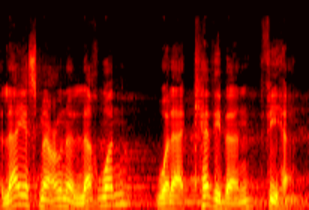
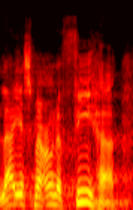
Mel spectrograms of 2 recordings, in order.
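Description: First: Said in the usual way. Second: فيها lifted higher and leaned on, said last; stress on فيها. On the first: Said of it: "that would be sort of the expected sentence structure". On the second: Shown as a demonstration. Teacher showing students the word فيها, stressed. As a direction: hit فيها hard to show the emphasis. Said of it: "is being advanced and emphasized".

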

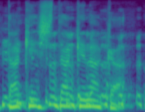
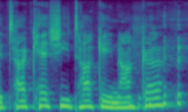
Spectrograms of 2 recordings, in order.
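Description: First: "Takeshi Takenaka" in a Japanese accent, pitched up. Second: Takeshi Takenaka said slowly with a flat American accent; "Takeshi Takenaka" with American vowels, slow and careful; American-accented name. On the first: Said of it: "you'd say it with a different, like, accent". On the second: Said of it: "do I expect you to say that with the accent". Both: Shown as a demonstration.

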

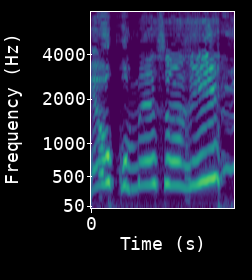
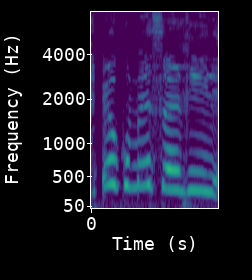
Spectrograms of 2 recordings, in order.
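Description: First: Breaking into real laughter, much louder; can't hold back the giggles; laughing. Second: Said in the usual way. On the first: Real, not acted. Retelling the boot joke, real laughter bursting out.

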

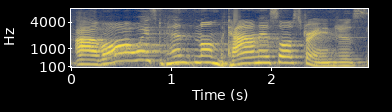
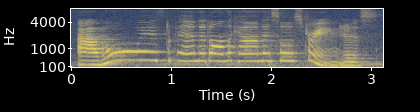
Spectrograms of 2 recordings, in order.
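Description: First: Higher, steadier Southern American take; Southern American accent. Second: Much higher, breathy-free Southern American lilt with a laugh in it; Southern belle accent. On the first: Retaking the Streetcar quote in a Southern American accent, straight. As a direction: commit to the Southern belle voice this time. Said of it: "Yeah, that was good". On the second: Reading the Streetcar quote in a Southern American accent, laughing. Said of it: "You've got Streetcar Named Desire". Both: Acted.

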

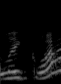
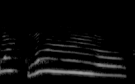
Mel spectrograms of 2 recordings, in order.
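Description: First: Said in the usual way. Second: Much higher, falling on what; high surprised what. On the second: Shown as a demonstration. Talking herself out of a crush, squeaky what.

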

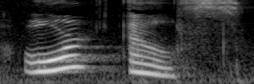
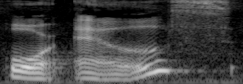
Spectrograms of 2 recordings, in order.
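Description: First: Put-on high, loud childlike threat; defiant threat. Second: Low, questioning villain echo; mocking Raven King. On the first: Annie threatens the Raven King, high and defiant. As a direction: throw the threat out hotly. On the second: Raven King echoes Annie's threat, low and mocking. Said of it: "he asked in a raspy voice". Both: A narrator's reading.

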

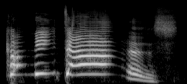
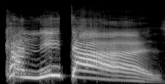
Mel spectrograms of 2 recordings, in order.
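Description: First: Carnitas stretched very slow and much higher, rolled R; drawn-out Carnitas. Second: Carnitas stretched slow and a bit higher; drawn-out Carnitas. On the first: Leading the audience, very slow, high Carnitas. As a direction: sing out Carnitas slowly from up high. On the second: Leading the audience, slow called Carnitas. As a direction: call Carnitas out slowly again. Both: Shown as a demonstration. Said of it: "Say it with me".

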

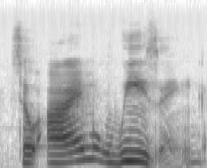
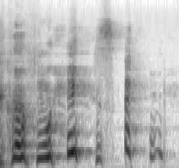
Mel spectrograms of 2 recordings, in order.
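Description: First: Said in the usual way. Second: High, loud, slow laughing wheeze; mock wheezing. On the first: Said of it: "I'm asthmatic". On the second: Asthmatic rider recalling the chase, exaggerated wheeze. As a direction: act out wheezing, pitched up and stretched.

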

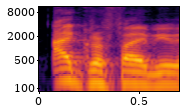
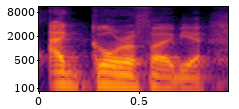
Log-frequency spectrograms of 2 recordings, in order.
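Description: First: Agoraphobia said as AGRA-phobia; mispronunciation. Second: Agoraphobia with GOR sounded in full; correct pronunciation. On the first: Co-host naming the different word, agoraphobia mispronounced as agra-phobia. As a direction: drop the middle vowel of agoraphobia, agra-phobia. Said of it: "most people mispronounce it". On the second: Co-host repeating the correction, correct pronunciation of agoraphobia. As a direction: stress the second syllable of agoraphobia, a-GOR-a-phobia. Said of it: "mispronounces it". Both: Shown as a demonstration.

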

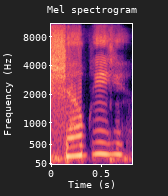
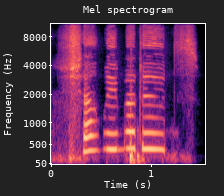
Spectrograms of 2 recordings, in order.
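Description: First: Said in the usual way. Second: Higher, teasing sing-song; playful high repeat. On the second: Acted. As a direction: toss it up high and playful to the viewers.

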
